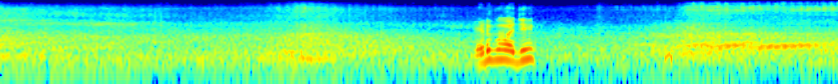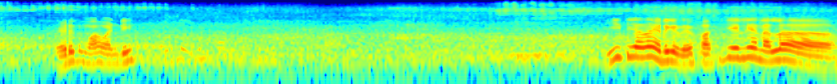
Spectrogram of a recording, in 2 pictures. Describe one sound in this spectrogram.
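Traffic hums along the road nearby.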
